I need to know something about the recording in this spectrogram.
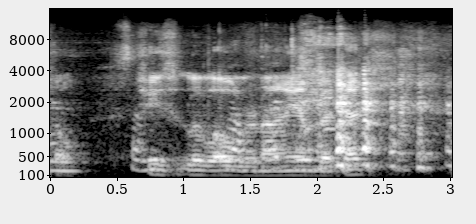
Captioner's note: laughter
